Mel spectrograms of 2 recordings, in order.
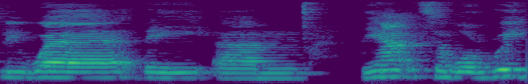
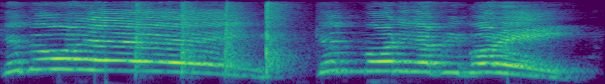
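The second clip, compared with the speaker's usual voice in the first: calling out; 9 semitones higher, 14 dB louder than usual. Real, not acted. Host opening the online drama session, calling out high and loud. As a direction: holler it out to the whole group.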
